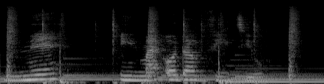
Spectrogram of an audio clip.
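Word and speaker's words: mwen: people in Edo language, can be very complicated to pronounce, because I've tried this with my children. When you say me, when you don't have that Benin language accent, it is quite difficult to pronounce words like me. Me is spelled M-W-E-N.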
